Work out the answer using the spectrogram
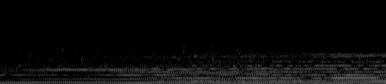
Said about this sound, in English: And suddenly, you notice how it starts to rain. It is a very pleasant rain, and the fallen water feels at a pleasant temperature.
